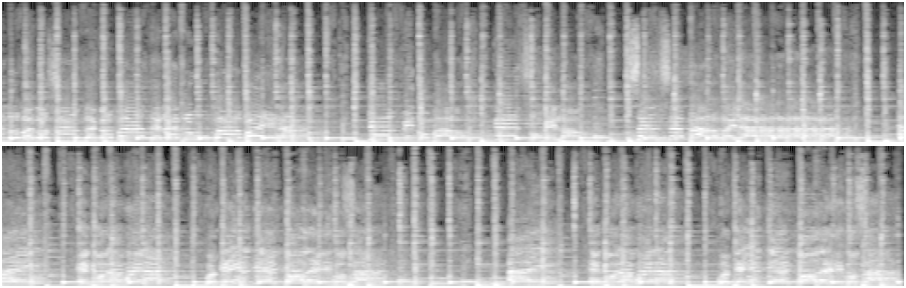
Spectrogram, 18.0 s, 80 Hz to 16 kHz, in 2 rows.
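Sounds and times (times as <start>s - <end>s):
salsa band music: 0.0s - 18.0s.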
